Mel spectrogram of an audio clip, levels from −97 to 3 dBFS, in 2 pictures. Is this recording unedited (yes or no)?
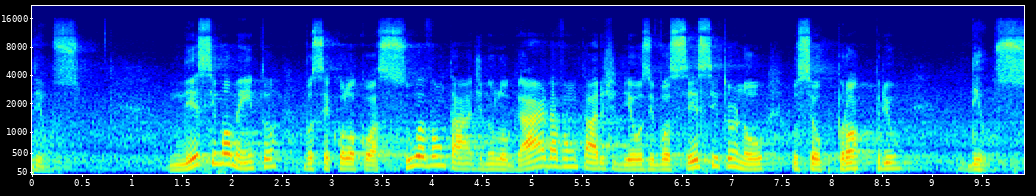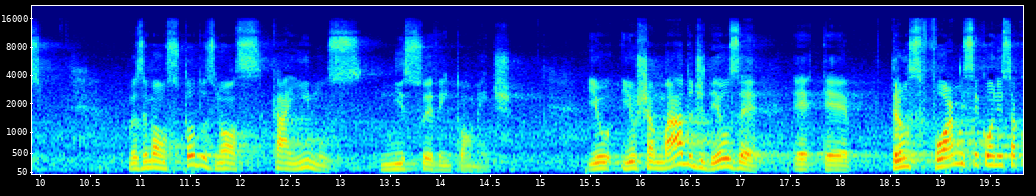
yes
